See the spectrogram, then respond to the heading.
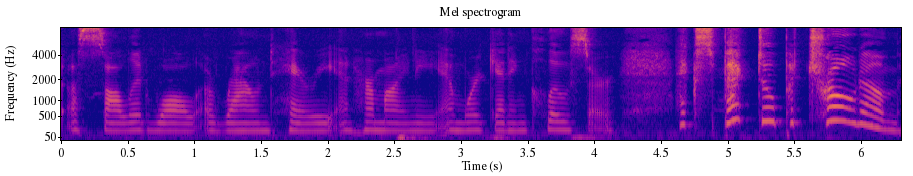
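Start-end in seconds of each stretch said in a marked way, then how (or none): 4.6-6.3 very high, loud yell. A narrator's reading. Harry yelling the spell at the Dementors. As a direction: scream the spell against the screaming. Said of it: "Harry yelled".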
